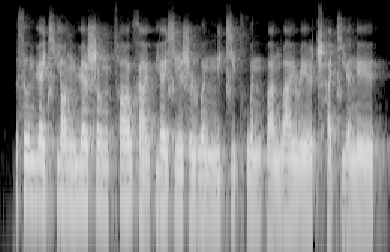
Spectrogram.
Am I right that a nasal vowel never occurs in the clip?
yes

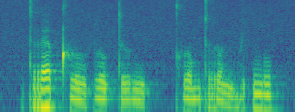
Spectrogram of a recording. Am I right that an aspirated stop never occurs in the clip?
no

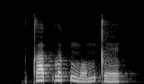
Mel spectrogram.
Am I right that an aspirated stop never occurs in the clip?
yes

